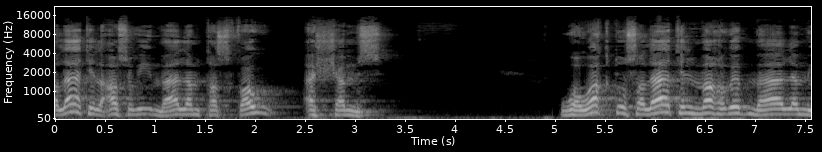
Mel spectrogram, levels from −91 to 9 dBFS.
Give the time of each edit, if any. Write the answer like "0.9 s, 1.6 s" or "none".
5.0 s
